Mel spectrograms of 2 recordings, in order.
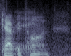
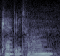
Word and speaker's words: El Capitan: which we saw yesterday capitan that's how they all pronounce it huh yeah capitan like happy tan um but anyway this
